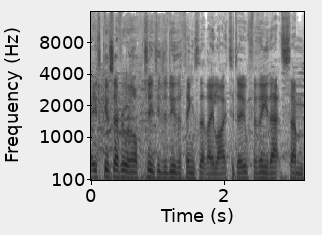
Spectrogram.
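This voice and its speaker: Over noticeable background noise, a man with a southern English accent and medium pitch talks at a very fast pace with fairly even intonation. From southern England. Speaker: street party organiser, DJ. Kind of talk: interview.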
